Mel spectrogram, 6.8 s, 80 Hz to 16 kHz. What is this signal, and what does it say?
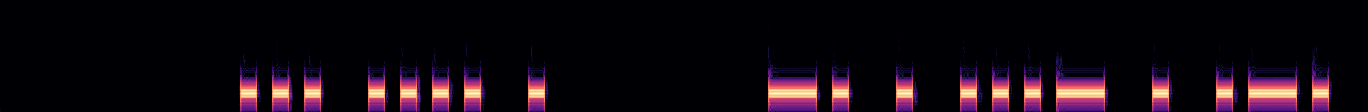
Morse code, heard as a keyed tone, about 15 wpm, 700 Hz. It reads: SHE NEVER
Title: 2x Word-Spacing - Sentences from Top 300 Words - 15wpm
